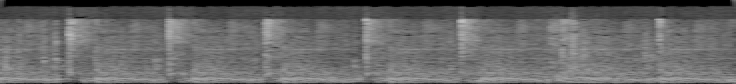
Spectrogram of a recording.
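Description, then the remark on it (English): A bucket drum beats out a steady rhythm, sharp hollow strikes landing about every three-quarters of a second over a continuous low background wash, with no voices. “sounds like another bucket drum.”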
